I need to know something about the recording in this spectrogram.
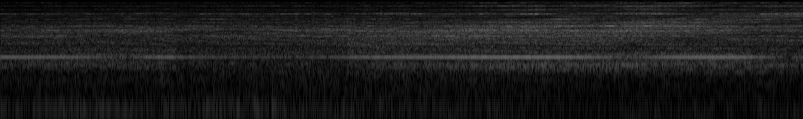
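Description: A small electric model train whirs along its track, growing louder as it passes close by.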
